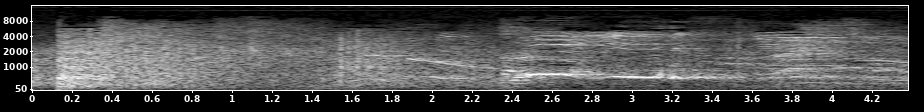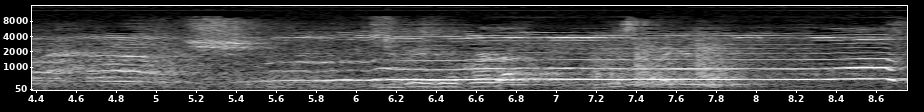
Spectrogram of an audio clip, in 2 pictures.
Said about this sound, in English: The sound of a Lebanese child being terrorized by Israeli bombing.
